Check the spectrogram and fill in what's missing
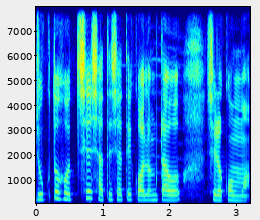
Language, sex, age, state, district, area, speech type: Bengali, female, 18-30, West Bengal, South 24 Parganas, rural, spontaneous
